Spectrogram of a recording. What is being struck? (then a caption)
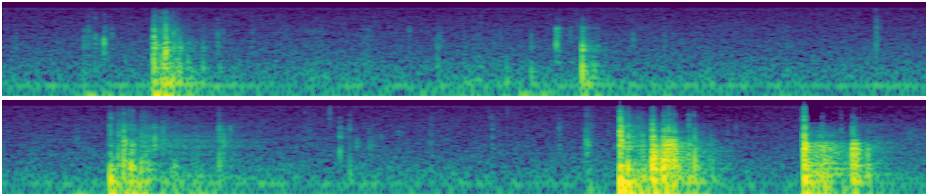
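Soap bar cut with a knife blade. A solid lilac soap bar held in the fingers is cut and shaved with a utility knife blade. Dull, short thunks and crisp scraping crackles come in uneven bursts over a faint steady low hum, with the last few strokes louder and brighter.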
